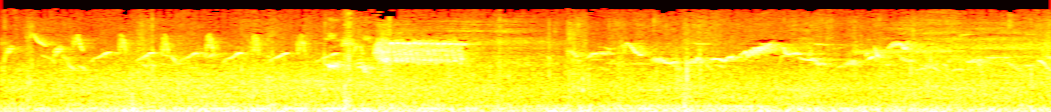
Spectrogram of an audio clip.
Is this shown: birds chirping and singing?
yes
